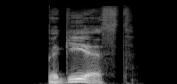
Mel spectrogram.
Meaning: second-person singular subjunctive I of begehen
- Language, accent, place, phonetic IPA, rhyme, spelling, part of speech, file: German, Germany, Berlin, [bəˈɡeːəst], -eːəst, begehest, verb, De-begehest.ogg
